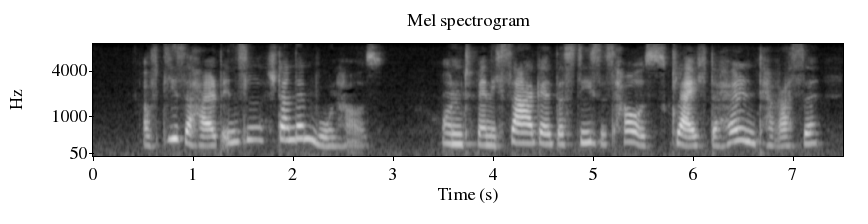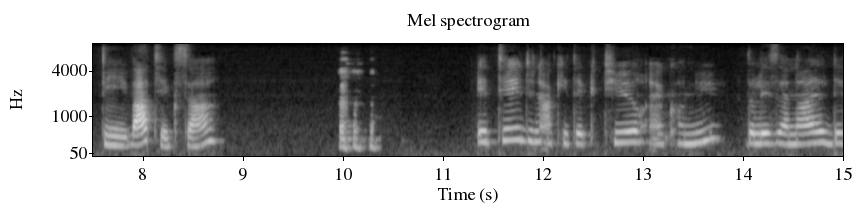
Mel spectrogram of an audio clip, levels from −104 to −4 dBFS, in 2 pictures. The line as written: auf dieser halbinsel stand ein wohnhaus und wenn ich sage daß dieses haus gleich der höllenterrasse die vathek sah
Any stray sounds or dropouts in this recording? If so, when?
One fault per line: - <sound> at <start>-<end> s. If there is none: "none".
- laugh at 9.9-10.4 s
